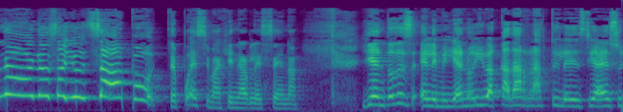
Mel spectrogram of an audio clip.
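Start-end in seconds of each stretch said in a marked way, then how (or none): 0.0-1.7 put-on crying, very high, slow and drawn-out. Retelling the younger sister's reply to her brother's teasing: imitating an angry crying girl. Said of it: "Y ella se enojaba y empezaba a llorar".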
